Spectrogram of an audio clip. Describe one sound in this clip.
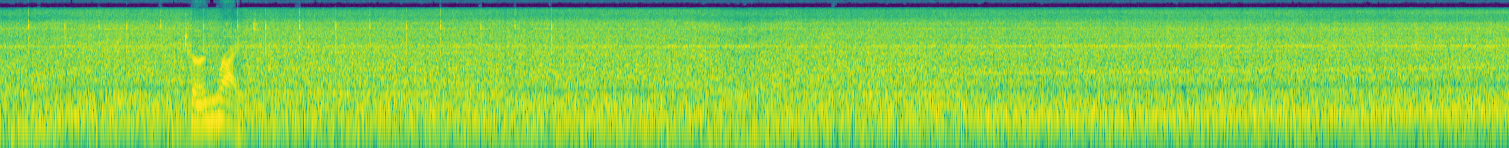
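A truck engine hums steadily as it drives.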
